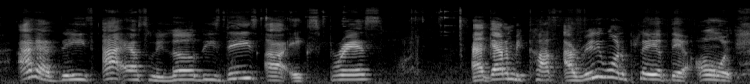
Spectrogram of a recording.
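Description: Ordinary pitch variation and a moderate pace shape this woman's speech. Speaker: thrift haul vlogger. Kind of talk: casual vlog chat. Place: home room.

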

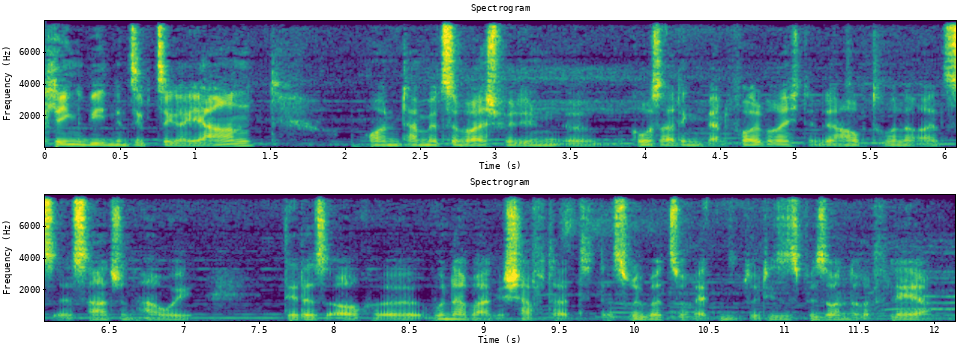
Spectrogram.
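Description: Over clear music in the background, the speech moves at a moderate pace with ordinary pitch variation. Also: man. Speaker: dialogue director. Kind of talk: interview answer. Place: studio. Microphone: lapel.

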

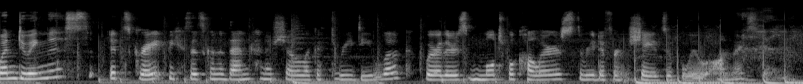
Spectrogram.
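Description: Over clear music in the background, a woman talks at a moderate pace with hardly any pauses. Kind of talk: tutorial. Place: home room.

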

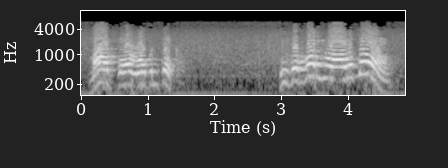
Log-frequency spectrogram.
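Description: Noticeable background noise accompanies a man who talks at a fairly slow pace with lively intonation. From North Carolina. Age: 50s. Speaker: turpentine worker. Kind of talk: humorous folk tale. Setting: old field recording, poor sound.

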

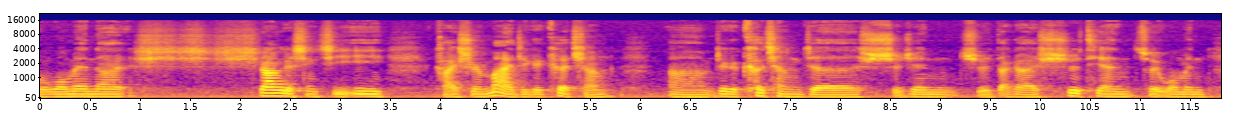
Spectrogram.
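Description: Over light background noise, a man talks at a very slow pace in a fairly low pitch with fairly even intonation. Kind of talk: casual vlog chat. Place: home room. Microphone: phone near.

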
